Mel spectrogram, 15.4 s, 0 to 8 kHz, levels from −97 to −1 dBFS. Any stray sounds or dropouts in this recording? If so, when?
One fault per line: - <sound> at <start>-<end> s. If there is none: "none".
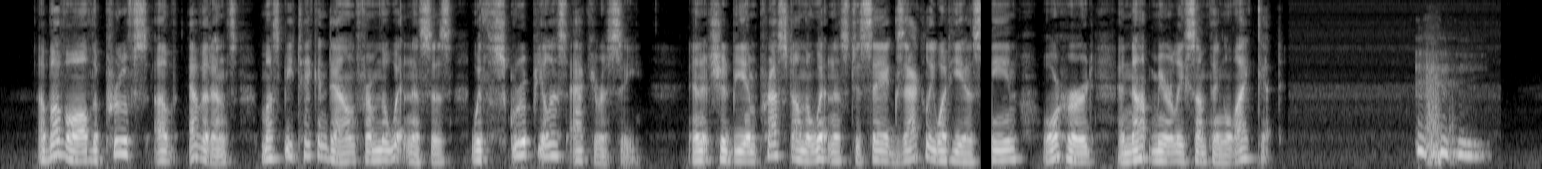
- dropout at 9.8-9.9 s
- laugh at 14.1-14.9 s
